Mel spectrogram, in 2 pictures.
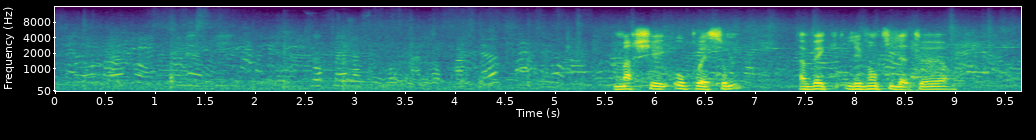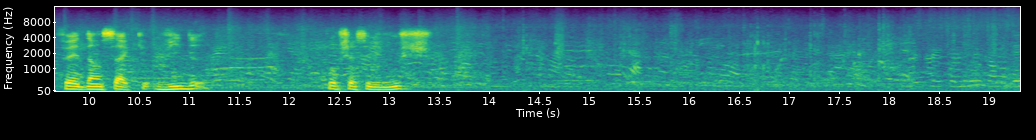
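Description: People chatter faintly in the background.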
